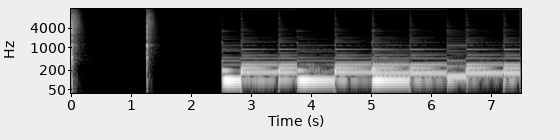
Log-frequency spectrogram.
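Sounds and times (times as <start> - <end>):
bossa nova rhythm on jazz guitar: 2.6 - 7.5.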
